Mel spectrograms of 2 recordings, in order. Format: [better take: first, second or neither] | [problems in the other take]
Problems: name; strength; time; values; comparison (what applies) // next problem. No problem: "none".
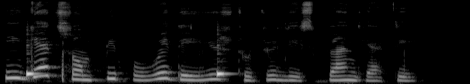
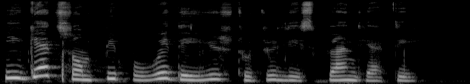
second | background sound (Cowbell); 4 dB above the speech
